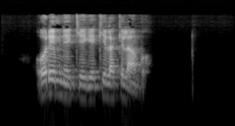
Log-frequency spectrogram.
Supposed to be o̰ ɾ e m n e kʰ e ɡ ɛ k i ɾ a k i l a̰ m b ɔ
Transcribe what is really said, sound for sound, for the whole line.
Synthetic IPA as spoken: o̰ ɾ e m n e k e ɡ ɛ k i l a k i l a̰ m b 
